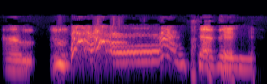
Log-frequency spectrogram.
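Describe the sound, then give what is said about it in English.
A dog barks and yips at home: a short yelp, then a long, drawn-out whining bark, followed by a couple of quick sharp yips. “Seven, yes, my dog.”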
